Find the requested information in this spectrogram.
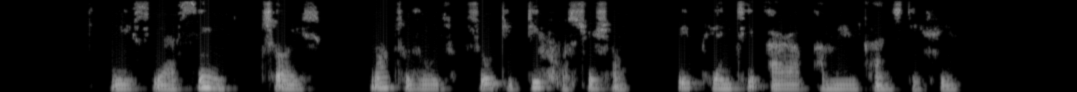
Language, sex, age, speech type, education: Nigerian Pidgin, female, 15-29, spontaneous, tertiary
